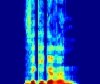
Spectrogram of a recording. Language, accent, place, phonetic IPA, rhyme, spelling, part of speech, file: German, Germany, Berlin, [ˈzɪkɪɡəʁən], -ɪkɪɡəʁən, sickigeren, adjective, De-sickigeren.ogg
- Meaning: inflection of sickig: 1. strong genitive masculine/neuter singular comparative degree 2. weak/mixed genitive/dative all-gender singular comparative degree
